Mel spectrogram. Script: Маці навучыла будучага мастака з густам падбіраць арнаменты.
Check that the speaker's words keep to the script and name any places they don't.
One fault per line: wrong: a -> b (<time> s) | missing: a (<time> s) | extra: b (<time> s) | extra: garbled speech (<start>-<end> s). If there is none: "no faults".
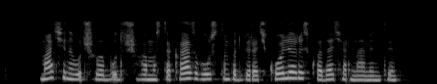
extra: колеры складаць (2.8 s)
